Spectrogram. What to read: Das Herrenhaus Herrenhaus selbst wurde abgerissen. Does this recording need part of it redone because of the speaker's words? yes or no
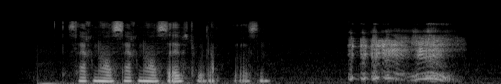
no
